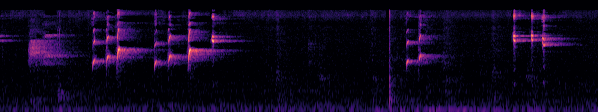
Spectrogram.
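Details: European goldfinch from Algiers, tiwawati song: scattered bright chirps and short downslurred twitters in small clusters, with pauses between them, over a faint background hiss.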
